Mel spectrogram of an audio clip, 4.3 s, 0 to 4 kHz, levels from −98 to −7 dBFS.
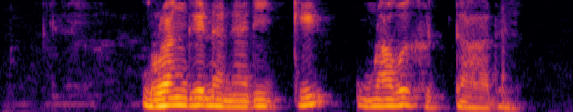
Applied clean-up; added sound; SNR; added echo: none; none; none; none.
